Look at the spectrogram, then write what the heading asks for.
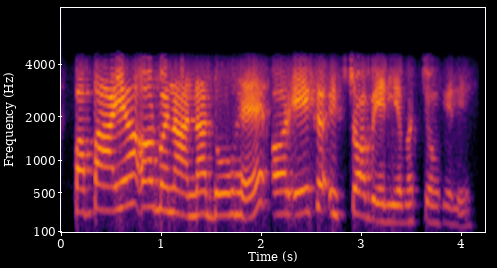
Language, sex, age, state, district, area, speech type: Urdu, female, 30-45, Maharashtra, Nashik, urban, conversation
